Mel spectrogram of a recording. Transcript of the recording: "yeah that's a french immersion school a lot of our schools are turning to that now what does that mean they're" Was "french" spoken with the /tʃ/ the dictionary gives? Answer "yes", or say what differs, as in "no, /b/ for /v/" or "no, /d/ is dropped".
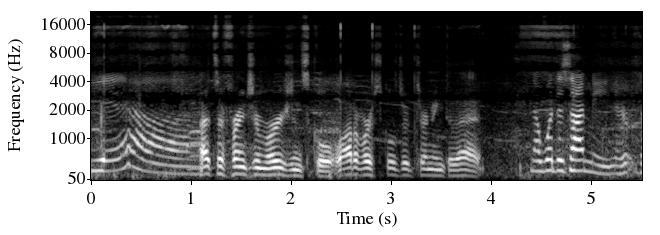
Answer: yes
